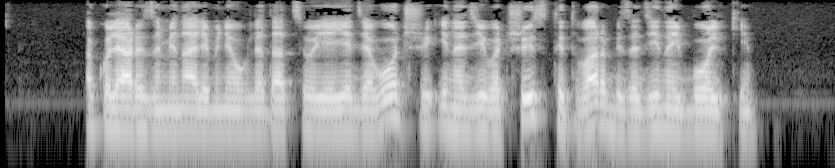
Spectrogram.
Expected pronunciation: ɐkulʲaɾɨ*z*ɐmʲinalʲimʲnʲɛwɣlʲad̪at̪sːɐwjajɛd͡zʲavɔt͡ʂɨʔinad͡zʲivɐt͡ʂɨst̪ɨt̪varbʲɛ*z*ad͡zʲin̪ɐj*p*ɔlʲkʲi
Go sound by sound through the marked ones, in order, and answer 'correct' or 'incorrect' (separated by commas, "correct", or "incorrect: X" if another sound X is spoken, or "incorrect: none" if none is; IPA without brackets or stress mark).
correct, correct, incorrect: b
